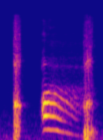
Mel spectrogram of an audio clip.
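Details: Imitated snoring during a discussion of snoring and sleep apnea, where the relaxed tongue and soft palate fall back when lying supine, narrowing the airway and vibrating.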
